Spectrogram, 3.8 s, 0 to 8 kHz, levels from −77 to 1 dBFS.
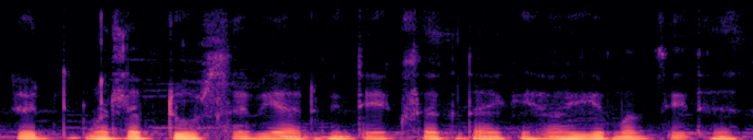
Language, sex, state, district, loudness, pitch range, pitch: Hindi, male, Madhya Pradesh, Bhopal, -18 LUFS, 115-120 Hz, 115 Hz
